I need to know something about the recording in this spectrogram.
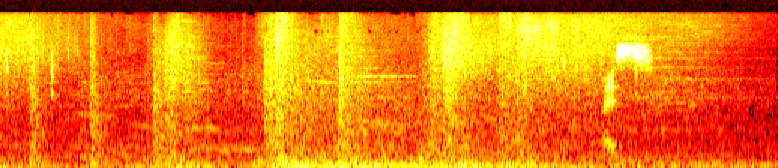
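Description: Swords clash and ring in a quick fight.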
